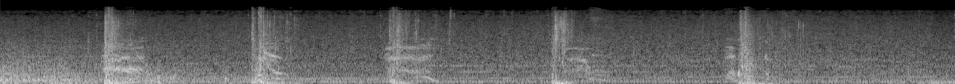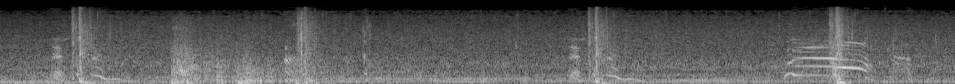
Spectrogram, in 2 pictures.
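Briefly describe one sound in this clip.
Fists punch a man's face with heavy thuds, again and again.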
